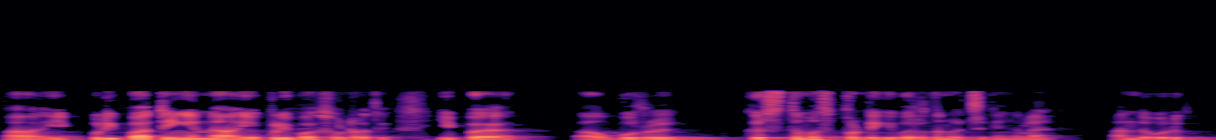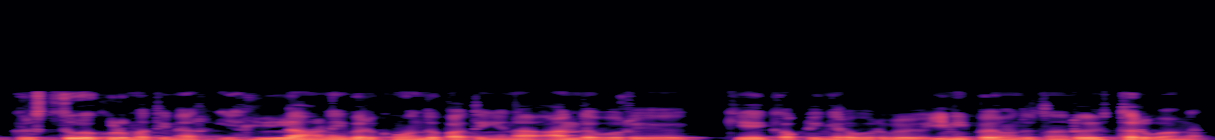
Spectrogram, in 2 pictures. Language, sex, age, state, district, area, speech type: Tamil, male, 18-30, Tamil Nadu, Salem, rural, spontaneous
